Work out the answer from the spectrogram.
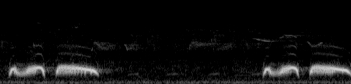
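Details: Spotted dove playing a lure: a pair of rough mid-pitched coos, the second longer and sliding downward, repeated after a two-second pause.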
